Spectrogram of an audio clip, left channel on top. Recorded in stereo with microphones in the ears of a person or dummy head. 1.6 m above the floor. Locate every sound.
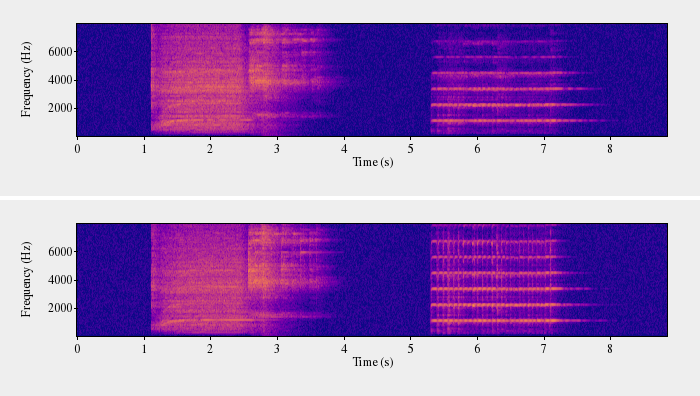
1.1 s a hair dryer: 35° left (ahead or behind), 3.5 m
2.6 s a bell: 70° right (ahead or behind), 3 m
5.3 s a violin: 85° right, 0.5 m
